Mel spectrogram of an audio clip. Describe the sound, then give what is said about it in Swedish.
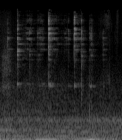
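Cups clink together as coffee is poured, in a scattered series of five or six bright, ringing taps over a steady low rushing sound, with no voices. “Så innan vi hoppar in på avsnitt tre så kommer vi ha en eh, liten paus från våra sponsorer där vi häller upp kaffe och eh, helt enkelt fuktar våra strupar.”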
